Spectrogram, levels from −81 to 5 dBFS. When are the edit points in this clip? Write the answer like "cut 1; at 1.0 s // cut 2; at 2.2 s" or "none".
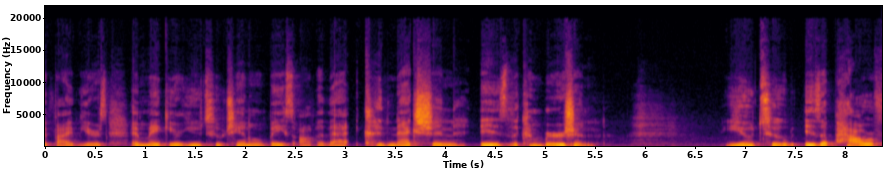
cut 1; at 3.1 s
